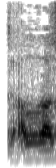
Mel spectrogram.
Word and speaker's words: Allah: read with tafkheem and has to be prolonged. Allah, like that. Naam? Or if it's read short, Allah, Allah, Allah, you know? But not lightly. The tarqiq, the thinness and the lightness in the pronunciation is not allowed.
